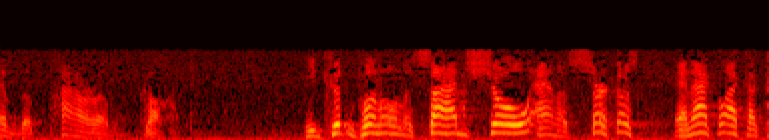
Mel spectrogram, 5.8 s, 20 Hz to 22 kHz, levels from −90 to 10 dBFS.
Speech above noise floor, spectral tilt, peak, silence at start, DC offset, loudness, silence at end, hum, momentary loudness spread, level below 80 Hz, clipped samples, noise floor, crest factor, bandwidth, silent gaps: 24 dB; -4 dB/octave; -16 dBFS; 0 s; under 0.1%; -34 LUFS; 0 s; none; 16 LU; -58 dBFS; under 0.1%; -58 dBFS; 20 dB; 5 kHz; none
